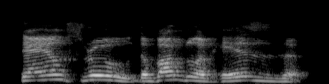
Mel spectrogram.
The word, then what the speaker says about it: His: sends the electricity down through the bundle of His that's how it's pronounced h-i-z bundler is and then splits into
